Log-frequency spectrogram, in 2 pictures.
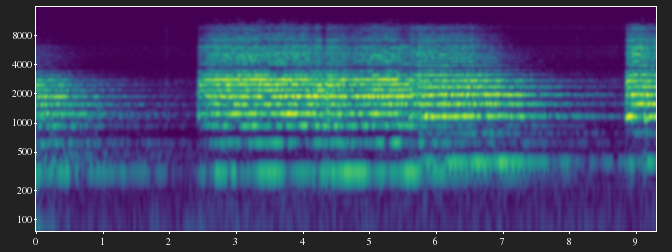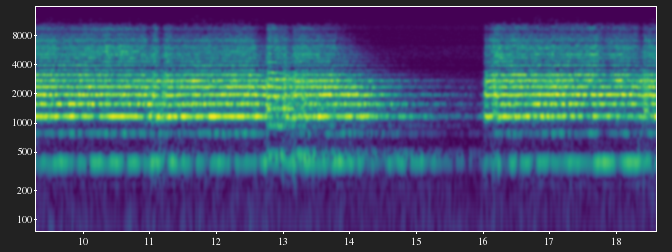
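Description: Ceremonial trumpet fanfare sounding the President's arrival, played as long held brass chords in phrases. Each phrase starts suddenly, about every six to seven seconds, and fades away over several seconds.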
